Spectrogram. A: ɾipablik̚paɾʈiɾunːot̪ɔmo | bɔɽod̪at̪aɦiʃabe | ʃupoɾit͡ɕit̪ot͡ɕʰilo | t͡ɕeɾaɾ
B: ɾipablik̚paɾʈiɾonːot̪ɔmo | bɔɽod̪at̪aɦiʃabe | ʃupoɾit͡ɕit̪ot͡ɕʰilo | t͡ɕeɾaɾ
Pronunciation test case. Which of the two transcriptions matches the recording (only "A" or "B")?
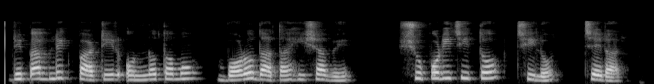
B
